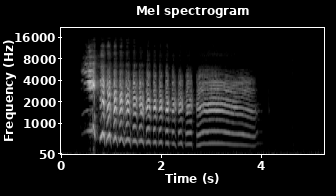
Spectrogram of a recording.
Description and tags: After making that mash up with analogchills scream i got bored and well decided to make a evil laughs pack. Seeing as the evil laughs department here is a touch to small.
